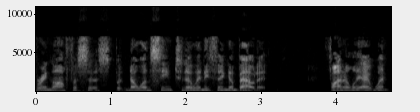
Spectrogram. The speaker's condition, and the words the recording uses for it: None; typical speech.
